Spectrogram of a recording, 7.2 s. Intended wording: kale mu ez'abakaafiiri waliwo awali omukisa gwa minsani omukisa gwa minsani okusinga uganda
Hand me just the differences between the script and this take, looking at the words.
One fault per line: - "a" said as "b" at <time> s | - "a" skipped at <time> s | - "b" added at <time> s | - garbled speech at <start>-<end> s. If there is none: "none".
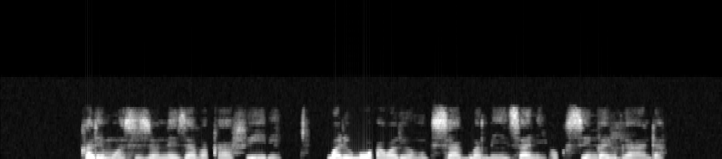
- "nsi zonna" added at 1.2 s
- "omukisa gwa minsani" skipped at 5.4 s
